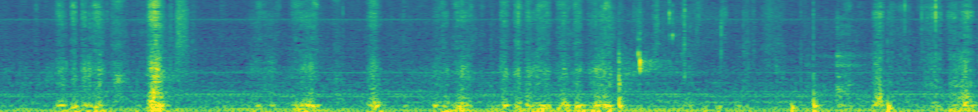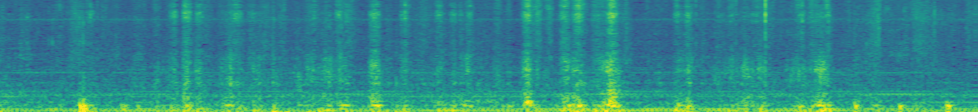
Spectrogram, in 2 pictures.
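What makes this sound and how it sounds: A pink fineliner pen writes cursive names on a flat sheet of white lined notebook paper on a pad. The pen tip makes soft, scratchy strokes in quick bursts over a low background rumble.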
